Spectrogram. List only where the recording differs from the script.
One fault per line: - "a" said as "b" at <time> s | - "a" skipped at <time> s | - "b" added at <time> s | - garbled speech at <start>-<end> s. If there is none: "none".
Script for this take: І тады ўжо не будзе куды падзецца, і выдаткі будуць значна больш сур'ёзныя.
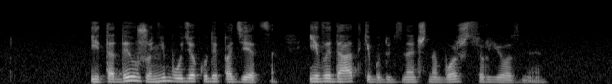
none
